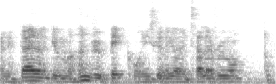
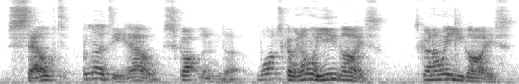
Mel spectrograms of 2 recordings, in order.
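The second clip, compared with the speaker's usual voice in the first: loud, high mock telling-off; hammed-up indignant shout; mock outrage; 7 semitones higher, 5 dB louder than usual. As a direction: call them out in playful exasperation. Mock telling-off, then says joking.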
